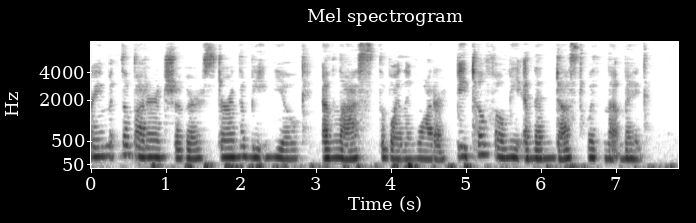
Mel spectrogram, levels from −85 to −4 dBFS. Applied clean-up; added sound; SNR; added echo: classical method WPE with log-MMSE.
